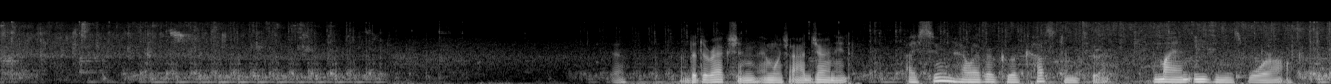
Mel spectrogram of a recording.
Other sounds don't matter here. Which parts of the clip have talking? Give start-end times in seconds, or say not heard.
6.1-13.0.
